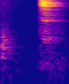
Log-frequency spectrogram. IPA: t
